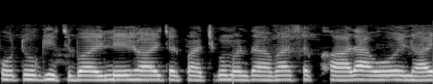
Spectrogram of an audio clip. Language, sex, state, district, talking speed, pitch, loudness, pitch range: Hindi, female, Bihar, Sitamarhi, 125 wpm, 210 Hz, -14 LUFS, 205-215 Hz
